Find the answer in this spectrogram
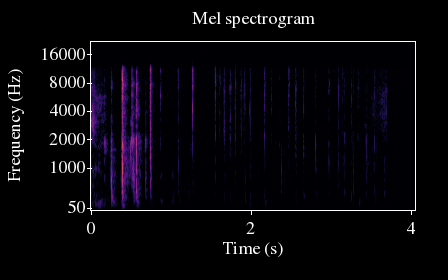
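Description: Faint typing on a computer keyboard: a quick run of key clicks in the first second or so, then fainter, sparser taps.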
